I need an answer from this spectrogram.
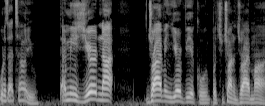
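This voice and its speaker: At a moderate pace, a man with a medium pitch speaks with very wide pitch swings. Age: 20s. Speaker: motivational podcaster. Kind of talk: motivational monologue. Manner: casual, rambling with repetitions.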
